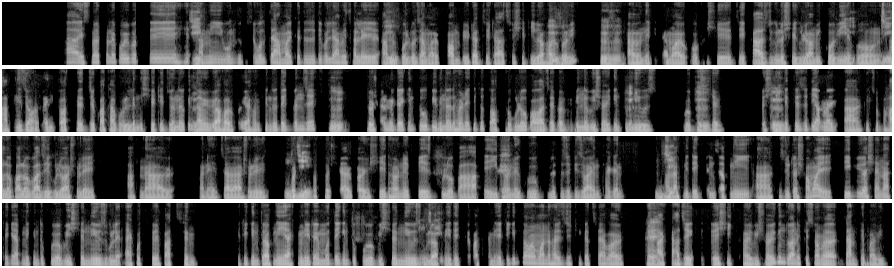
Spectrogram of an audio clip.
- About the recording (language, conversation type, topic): Bengali, unstructured, স্মার্টফোন ছাড়া জীবন কেমন কাটবে বলে আপনি মনে করেন?
- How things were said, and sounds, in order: static; "তালে" said as "তাহলে"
